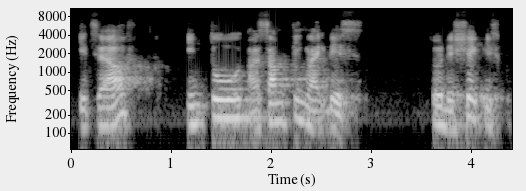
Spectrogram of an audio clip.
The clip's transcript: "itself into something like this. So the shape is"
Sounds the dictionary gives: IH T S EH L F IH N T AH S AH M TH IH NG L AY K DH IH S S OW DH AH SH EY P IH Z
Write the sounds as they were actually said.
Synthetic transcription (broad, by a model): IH T S EH L F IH N T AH S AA M T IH NG L AY K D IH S S OW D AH SH EY P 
